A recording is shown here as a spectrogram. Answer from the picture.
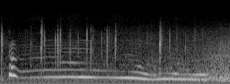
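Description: A dog howling: one long held note that steps down in pitch near the end, with a few faint clicks around it.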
